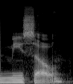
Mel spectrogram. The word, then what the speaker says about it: MISO: output from the servant often pronounced miso serial clock sck and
